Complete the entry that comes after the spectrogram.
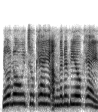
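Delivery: retelling telling son she's fine; high strained reassurance. Retold or imitated. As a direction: soothe the kid through the pain. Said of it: "I'm like".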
